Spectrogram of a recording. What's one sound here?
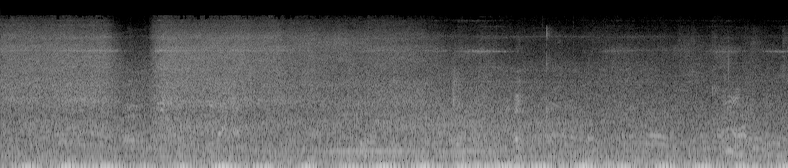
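Men and women chat quietly at nearby tables outdoors.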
